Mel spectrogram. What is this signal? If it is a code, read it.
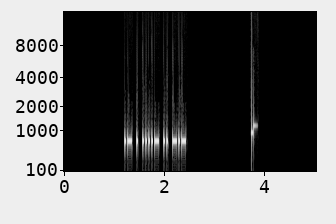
Morse code, heard as a keyed tone, about 40 wpm, 700 Hz. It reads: AE4IK
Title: USA Call Signs - 5 Characters - 3x Character Spacing - 40wpm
